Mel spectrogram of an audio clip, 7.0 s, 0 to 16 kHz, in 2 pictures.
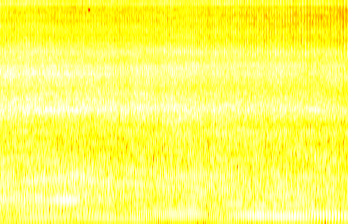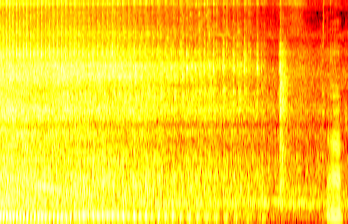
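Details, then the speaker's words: Yamaha Mio M3 scooter, smokes white, hard to start mornings, won't idle: revved buzzy engine sags and dies within seconds of releasing throttle; very weak compression, suspected worn or stuck piston rings or leaking valves. "motornya pun tidak bisa langsung pada saat gasnya dilepas motornya langsung mati karena kompresinya sangat lemah"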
